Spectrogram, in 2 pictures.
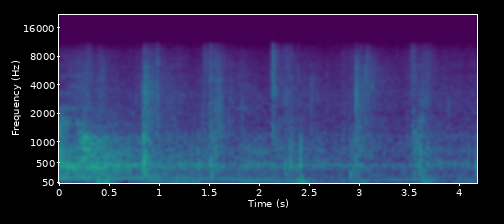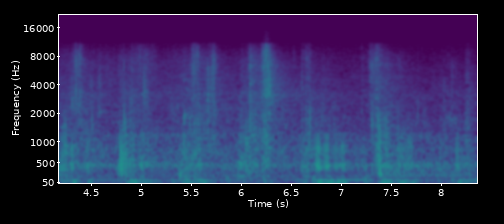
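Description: Footsteps of people walking in sneakers on the hard floor of a tunnel: an uneven run of light steps, about one to two a second.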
